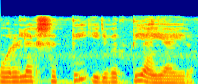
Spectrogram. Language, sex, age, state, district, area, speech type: Malayalam, female, 18-30, Kerala, Kottayam, rural, spontaneous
